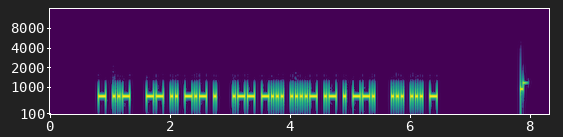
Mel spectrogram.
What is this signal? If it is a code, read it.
Morse code, heard as a keyed tone, about 30 wpm, 700 Hz. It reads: TU MIKE WB4AEG SST
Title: K1USN SST QSO Practice - 30wpm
